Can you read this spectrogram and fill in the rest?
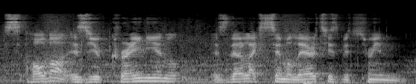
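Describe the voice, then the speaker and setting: A man's voice: mid-range voice, moderate pace, over music. A young man from Algeria streaming a game, chatting casually and answering viewers' chat questions.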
